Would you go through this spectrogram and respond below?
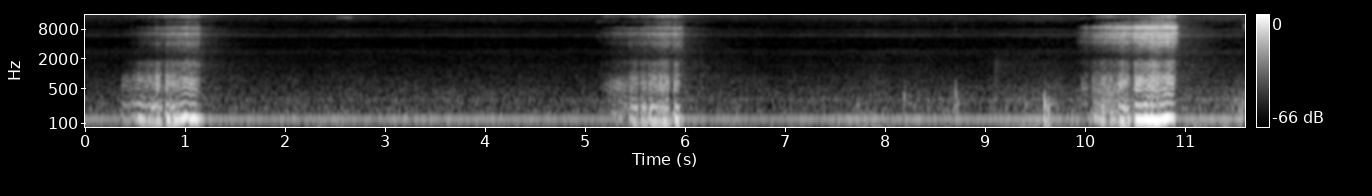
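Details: Dog snoring in sleep: three loud, rough snores about every five seconds, roughly 12 breaths per minute, over a steady low hum.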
